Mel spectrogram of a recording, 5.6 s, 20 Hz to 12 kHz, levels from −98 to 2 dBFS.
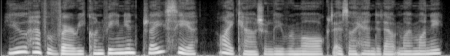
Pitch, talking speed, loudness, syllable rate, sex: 190 Hz, 170 wpm, -16 LUFS, 5.2 syllables/s, female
